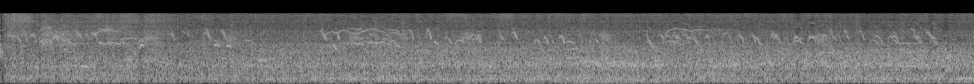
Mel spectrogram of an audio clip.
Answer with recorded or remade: recorded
